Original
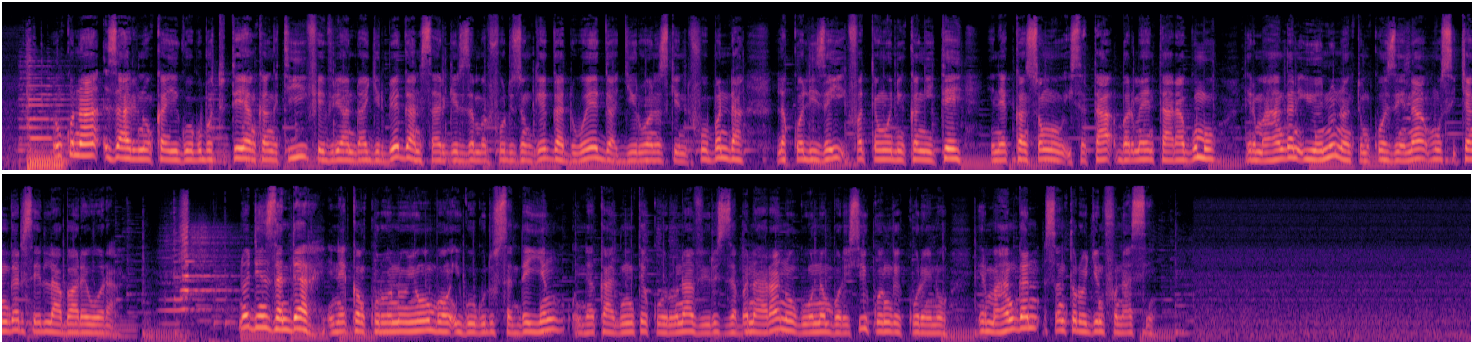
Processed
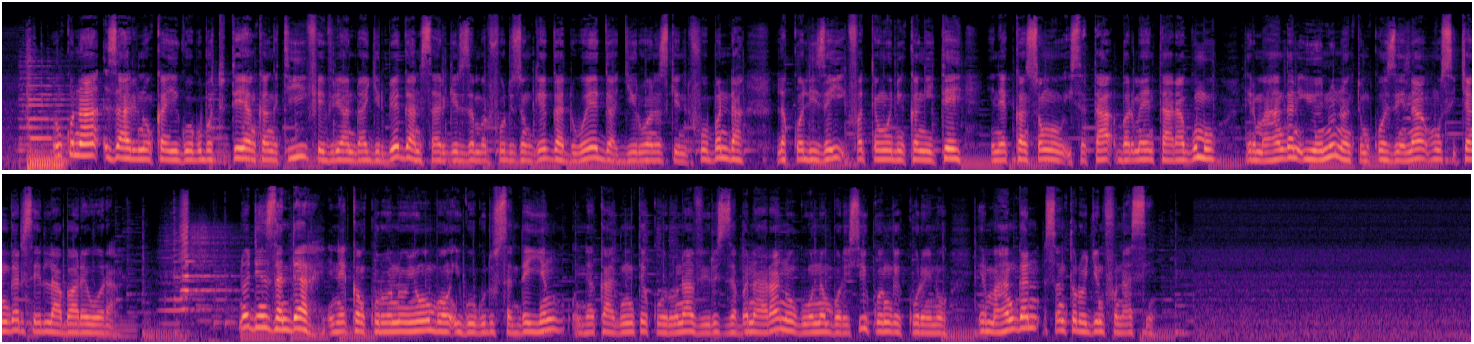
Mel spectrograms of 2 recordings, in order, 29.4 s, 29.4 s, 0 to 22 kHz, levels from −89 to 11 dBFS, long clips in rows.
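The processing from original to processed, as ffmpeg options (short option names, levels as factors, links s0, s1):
-filter_complex "[0:a]asettb=1/sr,asplit=3[s0][s1][s2];[s0]atrim=end=6.454[s3];[s1]atrim=start=6.45:end=6.97,asetpts=PTS-STARTPTS,afade=t=in:d=0.004:c=qsin,afade=t=out:st=0.516:d=0.004:c=qsin,bandreject=f=5200:w=12[s4];[s2]atrim=start=6.966[s5];[s3][s4]acrossfade=d=0.004:c1=hsin:c2=qsin[s6];[s6][s5]acrossfade=d=0.004:c1=qsin:c2=hsin"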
